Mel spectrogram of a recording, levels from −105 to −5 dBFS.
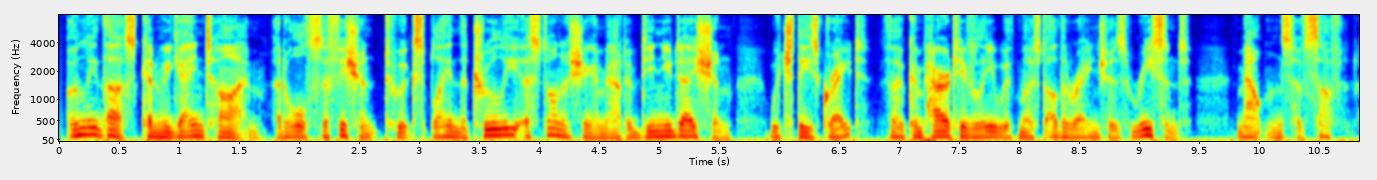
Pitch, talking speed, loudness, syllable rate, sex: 115 Hz, 165 wpm, -20 LUFS, 5.5 syllables/s, male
